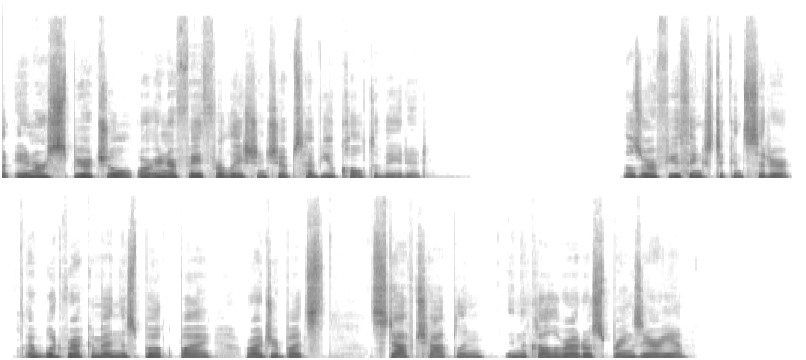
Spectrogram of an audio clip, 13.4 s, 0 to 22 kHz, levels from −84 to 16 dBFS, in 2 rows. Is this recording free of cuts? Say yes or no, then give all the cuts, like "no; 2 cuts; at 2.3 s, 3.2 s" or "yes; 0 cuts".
yes; 0 cuts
